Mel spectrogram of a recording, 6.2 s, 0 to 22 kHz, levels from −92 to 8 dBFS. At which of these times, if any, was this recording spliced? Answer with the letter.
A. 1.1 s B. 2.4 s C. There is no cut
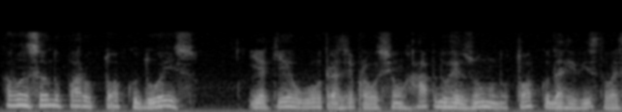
B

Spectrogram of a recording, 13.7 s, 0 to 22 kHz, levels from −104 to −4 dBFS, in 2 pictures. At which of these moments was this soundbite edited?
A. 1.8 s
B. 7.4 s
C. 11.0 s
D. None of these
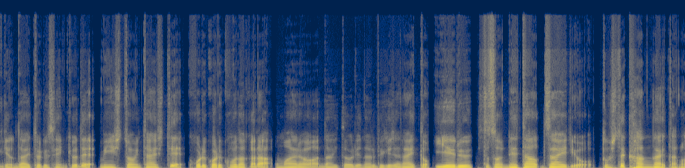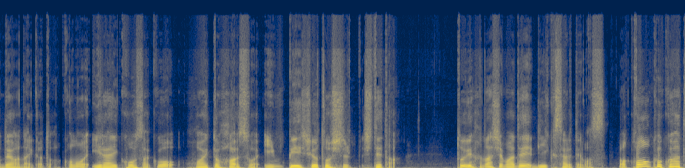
B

